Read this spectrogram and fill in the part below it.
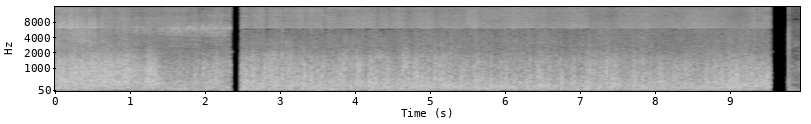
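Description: Water rushes and splashes in a boat's wake.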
